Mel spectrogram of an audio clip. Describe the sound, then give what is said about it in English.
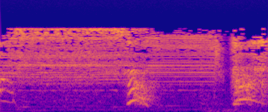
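Electric razor shaving hair off a head: a steady, loud buzzing hum runs throughout, broken by two short, sharp vocal cries laid over the drone. “Okay, look, I'm gonna shave it anyway.”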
